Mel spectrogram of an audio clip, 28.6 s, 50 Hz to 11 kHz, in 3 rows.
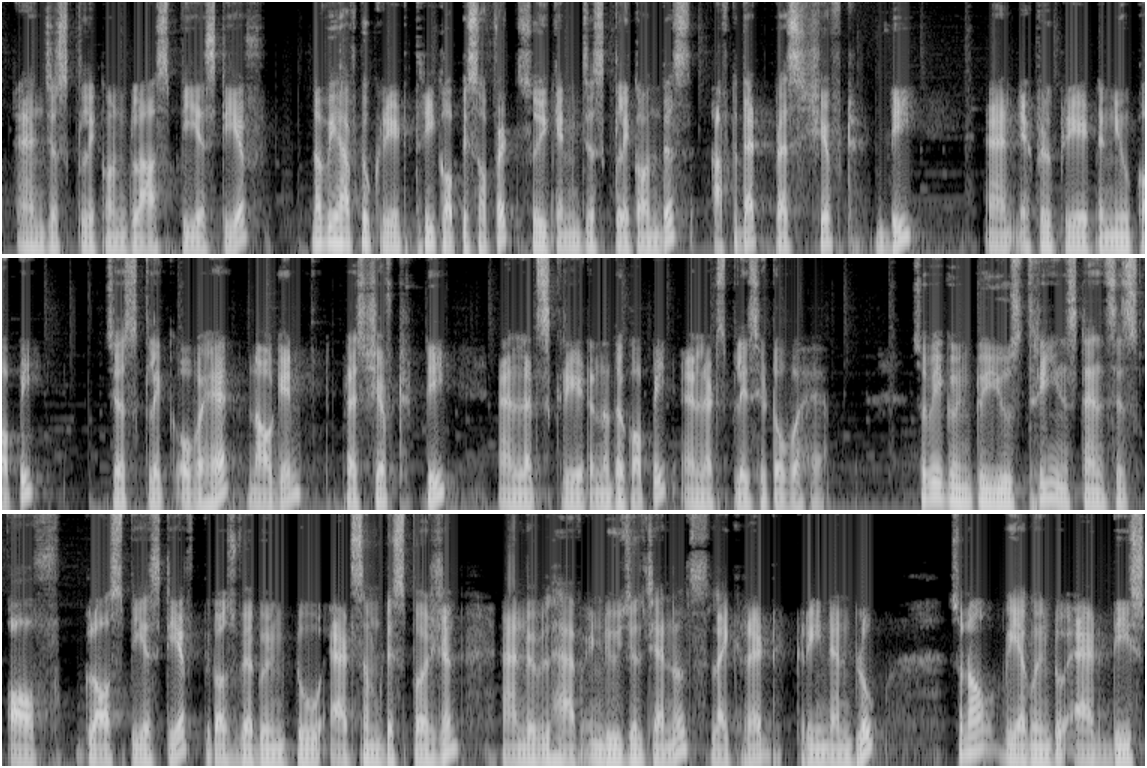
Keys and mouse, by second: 5.1 click, 7.3 shift+d, 12.9 shift+d, 17.3-27.0 drag.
